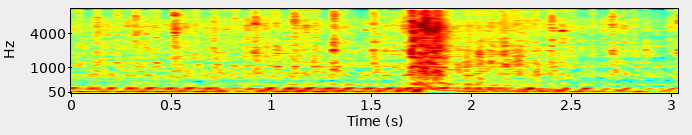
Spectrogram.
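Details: Harley Sportster 883-to-1200 conversion with new Wiseco pistons, rings and cylinders, first start and heat cycle, 79 degrees, 105 on the pipe, in neutral: lumpy, even V-twin beat with a throttle blip, no ticking, knocking or smoke; normal running.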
